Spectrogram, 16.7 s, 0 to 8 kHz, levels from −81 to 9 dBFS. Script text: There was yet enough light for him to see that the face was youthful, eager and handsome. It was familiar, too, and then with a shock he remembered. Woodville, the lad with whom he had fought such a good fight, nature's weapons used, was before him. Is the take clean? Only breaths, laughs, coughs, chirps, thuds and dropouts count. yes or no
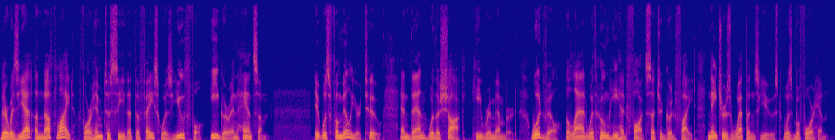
yes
